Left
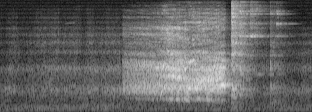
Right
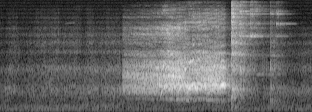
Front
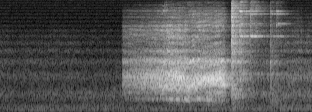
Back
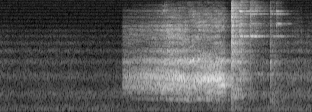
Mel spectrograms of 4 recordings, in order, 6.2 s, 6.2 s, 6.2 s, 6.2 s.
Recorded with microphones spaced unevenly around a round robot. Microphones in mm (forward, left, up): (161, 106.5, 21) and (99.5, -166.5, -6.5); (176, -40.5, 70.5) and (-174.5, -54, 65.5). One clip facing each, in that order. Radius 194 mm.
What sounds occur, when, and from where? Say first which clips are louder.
2.5 s a scream: even, even; 5° left, 2.0 m; by 4.5 s 65° left, 0.9 m
4.6 s breaking glass: even, back 1 dB; 145° right, 4 m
